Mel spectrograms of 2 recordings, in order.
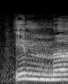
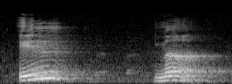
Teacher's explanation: إما يبلغن عندك الكبر، ما أصلها؟ إن ما، ولكنها أدغمت النون في الميم وشددت · Shown in: first take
